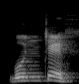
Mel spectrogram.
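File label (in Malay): "buncis", Malay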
